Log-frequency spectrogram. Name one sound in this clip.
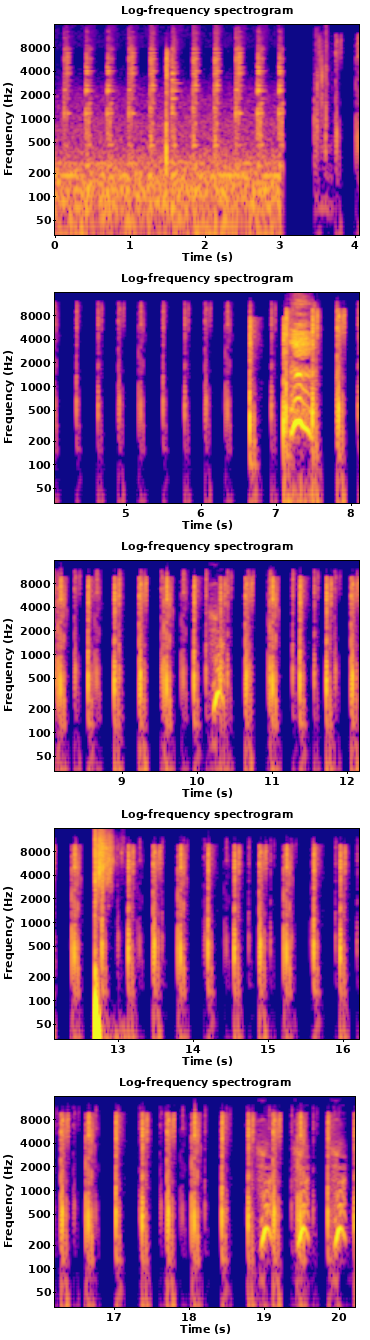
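Quick game footsteps patter steadily across a hard floor.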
